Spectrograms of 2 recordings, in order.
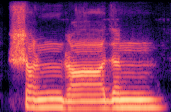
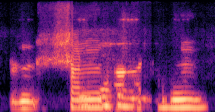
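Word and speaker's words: शं राजन्: और दूसरी पंक्ति में देखेंगे तो शनराजन शनराजन, ऐसा उच्चारण।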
